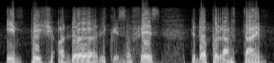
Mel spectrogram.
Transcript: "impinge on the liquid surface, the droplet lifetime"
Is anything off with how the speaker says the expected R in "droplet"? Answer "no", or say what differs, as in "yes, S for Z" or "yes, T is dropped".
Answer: yes, R is dropped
